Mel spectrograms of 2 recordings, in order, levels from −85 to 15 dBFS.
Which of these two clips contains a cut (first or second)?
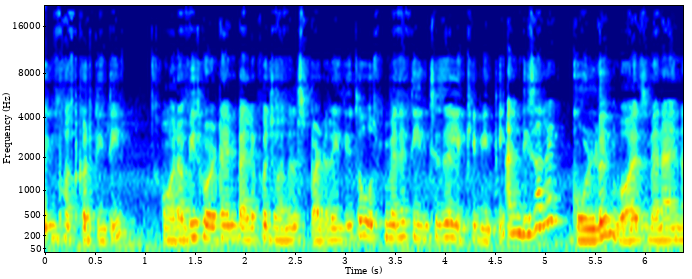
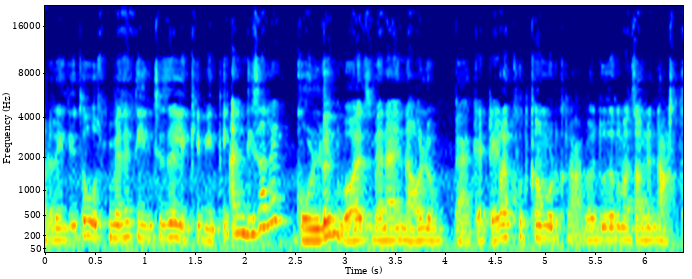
second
